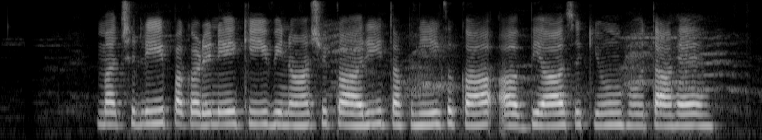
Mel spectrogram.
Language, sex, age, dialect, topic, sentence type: Hindi, female, 51-55, Hindustani Malvi Khadi Boli, agriculture, statement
